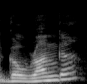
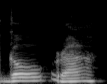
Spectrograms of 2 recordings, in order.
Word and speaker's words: Gauranga: So the mantra we'll be using now is the mantra Gauranga, divided into 4 syllables, Gauranga.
